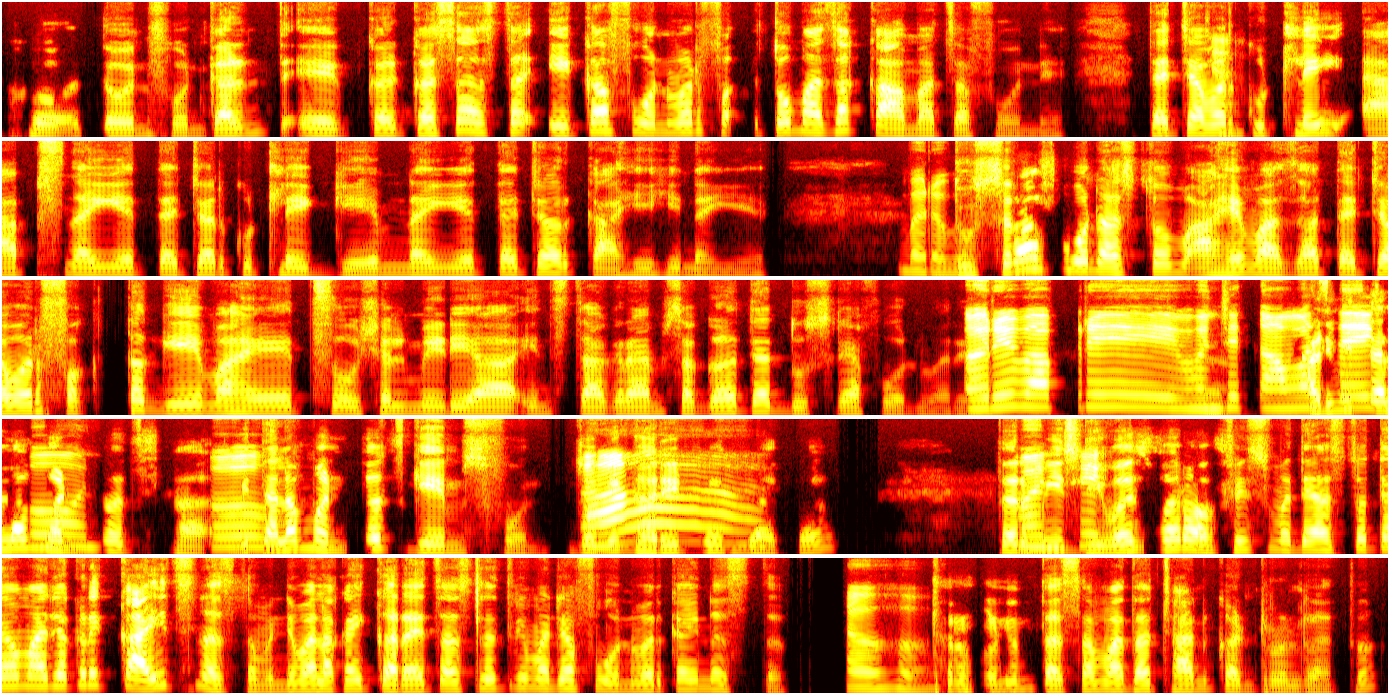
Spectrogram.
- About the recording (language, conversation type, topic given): Marathi, podcast, फोनवर घालवलेला वेळ तुम्ही कसा नियंत्रित करता?
- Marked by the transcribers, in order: tapping; laughing while speaking: "अरे बापरे! म्हणजे कामाचा एक फोन हो"; joyful: "हां"; laughing while speaking: "तर म्हणून"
